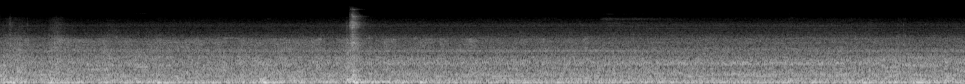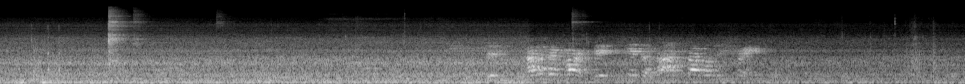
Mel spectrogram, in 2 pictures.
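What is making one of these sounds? A subway train rumbles steadily along the tracks through a tunnel.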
